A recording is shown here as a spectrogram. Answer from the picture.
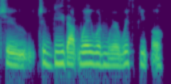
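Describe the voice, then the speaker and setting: A woman talks with an Irish accent, her voice recorded dry and close with no echo. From Ireland. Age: 30s. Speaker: high school teacher and yoga nidra guide. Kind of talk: casual chat. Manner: halting.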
